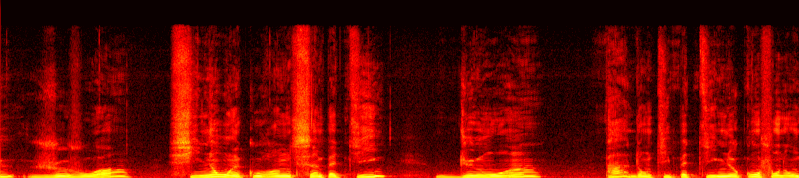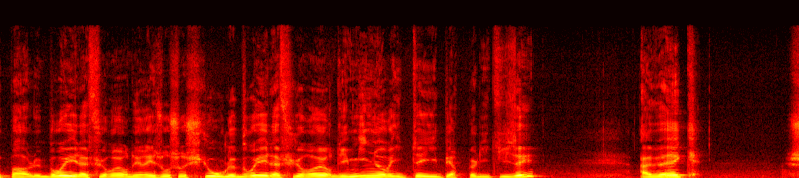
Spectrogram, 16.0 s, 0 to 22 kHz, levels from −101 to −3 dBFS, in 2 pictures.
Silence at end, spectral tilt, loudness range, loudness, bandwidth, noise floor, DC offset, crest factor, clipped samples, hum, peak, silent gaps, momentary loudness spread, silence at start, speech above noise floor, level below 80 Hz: 0 s; -7 dB/octave; 4 LU; -28 LUFS; 19 kHz; -66 dBFS; under 0.1%; 16 dB; under 0.1%; none; -12 dBFS; none; 10 LU; 0 s; 39 dB; -74 dBFS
